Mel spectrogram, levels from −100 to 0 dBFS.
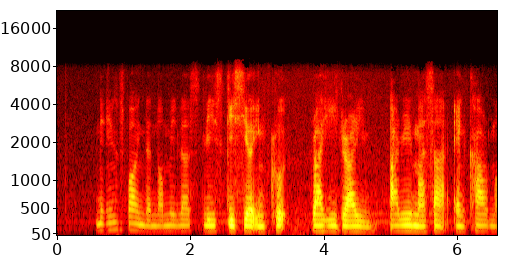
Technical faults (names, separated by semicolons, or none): short stall from a late packet; automatic gain falling; call audio freeze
